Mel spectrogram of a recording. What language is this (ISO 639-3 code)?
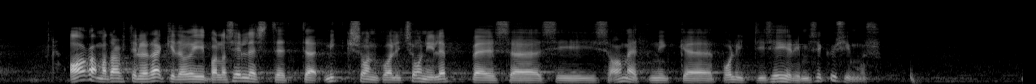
est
